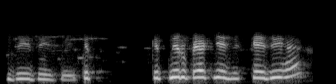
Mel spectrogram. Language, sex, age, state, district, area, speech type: Urdu, female, 18-30, Uttar Pradesh, Balrampur, rural, conversation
